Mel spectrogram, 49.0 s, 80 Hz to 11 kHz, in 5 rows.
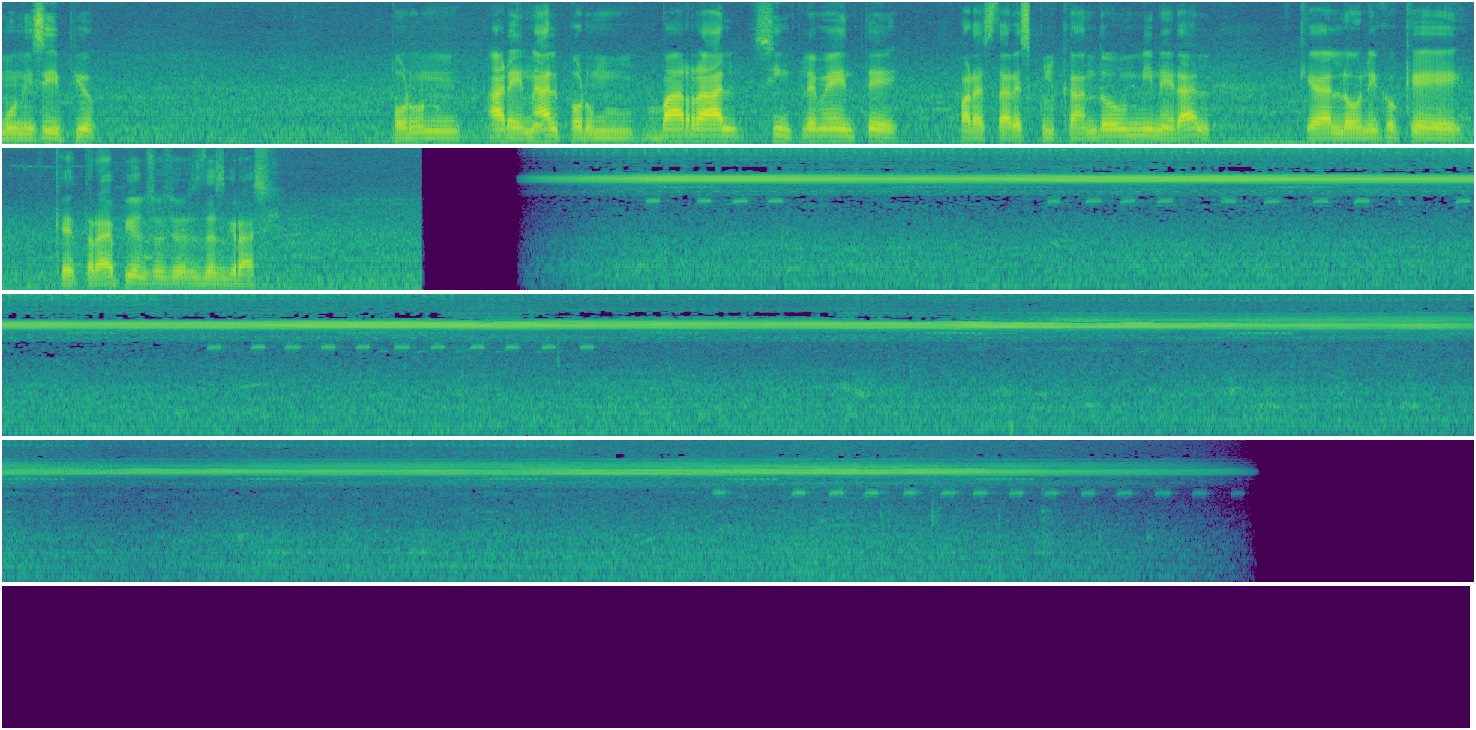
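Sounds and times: faint background noise: 0.0 - 12.6
cricket trill: 13.3 - 37.8
insect rapid chirps: 13.3 - 37.8.

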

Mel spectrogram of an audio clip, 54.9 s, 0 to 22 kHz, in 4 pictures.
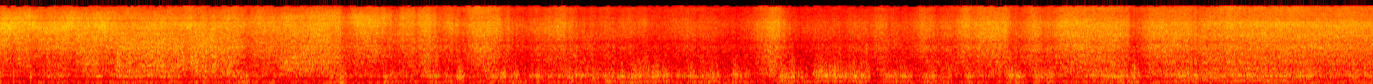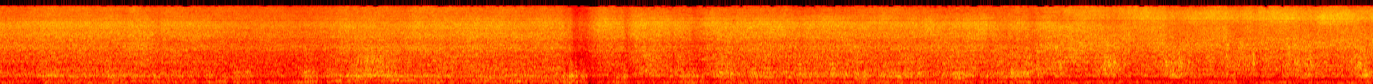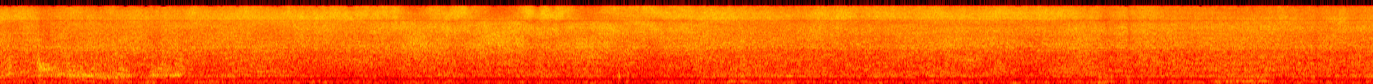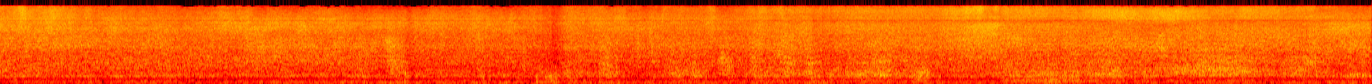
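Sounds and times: sea rushing: 0.0 - 54.9
wind rushing over ship deck: 0.0 - 54.9.

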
